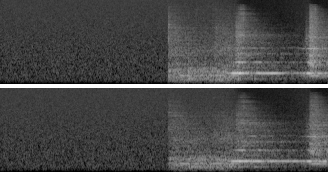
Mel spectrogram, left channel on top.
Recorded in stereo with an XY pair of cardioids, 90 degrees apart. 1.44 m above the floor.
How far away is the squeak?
About 0.9 m.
